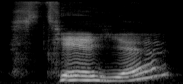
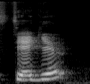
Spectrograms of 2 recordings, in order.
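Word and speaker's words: Stege: как мы узнали, называется Стее, ну, то есть Стеге по-русски, mm-hmm. – потому что там есть буква Г, которая не произносится.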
